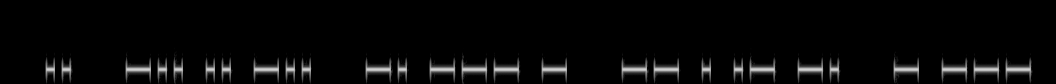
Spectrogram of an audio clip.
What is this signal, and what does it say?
Morse code, heard as a keyed tone, about 16 wpm, 700 Hz. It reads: I DID NOT MEAN TO
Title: Sentences from Top 1000 Words - Review Part 6 - 15wpm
